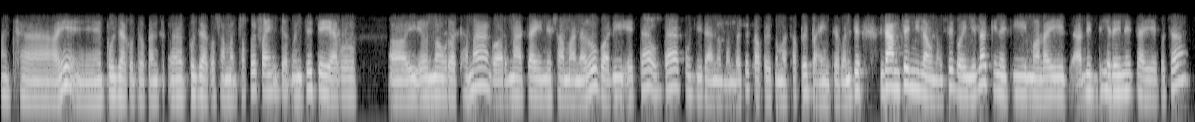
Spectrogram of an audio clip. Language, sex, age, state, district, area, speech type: Nepali, female, 45-60, West Bengal, Darjeeling, rural, conversation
